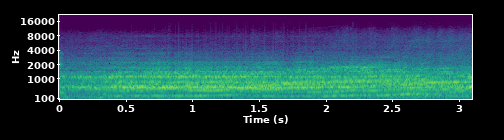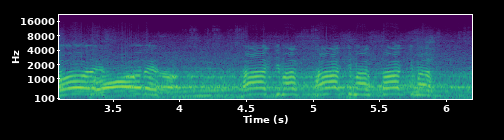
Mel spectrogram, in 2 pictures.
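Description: Two drift cars sliding in tandem at high revs, engines running loud with tyre noise. After about three seconds the engine note rises and falls in quick repeated sweeps as the throttle is worked.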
